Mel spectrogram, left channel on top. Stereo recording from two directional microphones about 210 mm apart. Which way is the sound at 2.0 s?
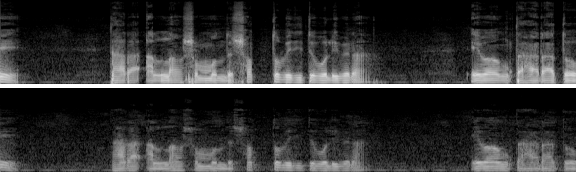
40° left (ahead or behind).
